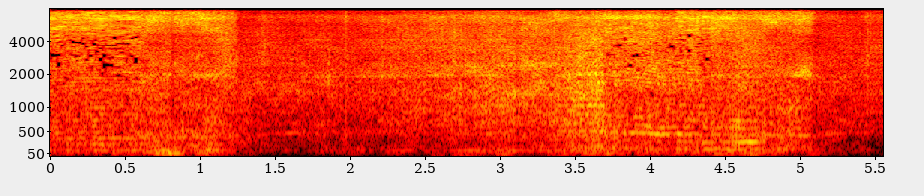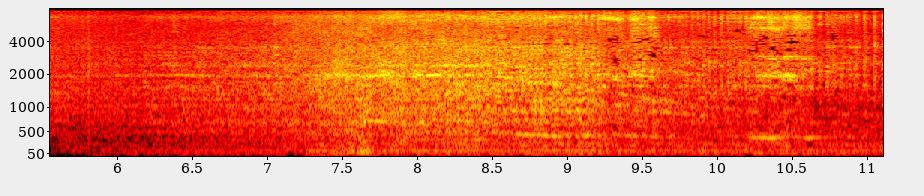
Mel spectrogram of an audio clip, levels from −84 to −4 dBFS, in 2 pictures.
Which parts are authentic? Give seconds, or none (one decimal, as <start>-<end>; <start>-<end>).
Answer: 0.0-0.6; 3.5-4.4; 6.0-7.1; 8.0-11.1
